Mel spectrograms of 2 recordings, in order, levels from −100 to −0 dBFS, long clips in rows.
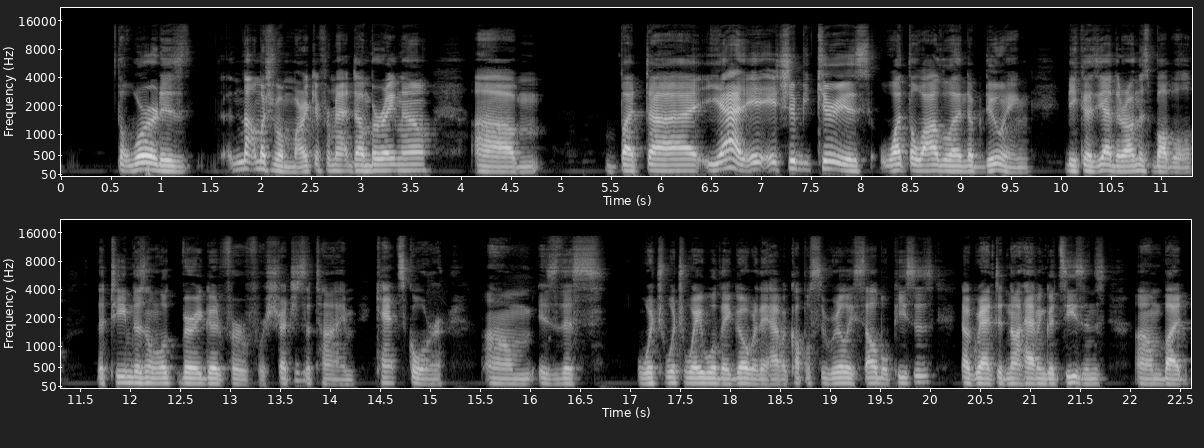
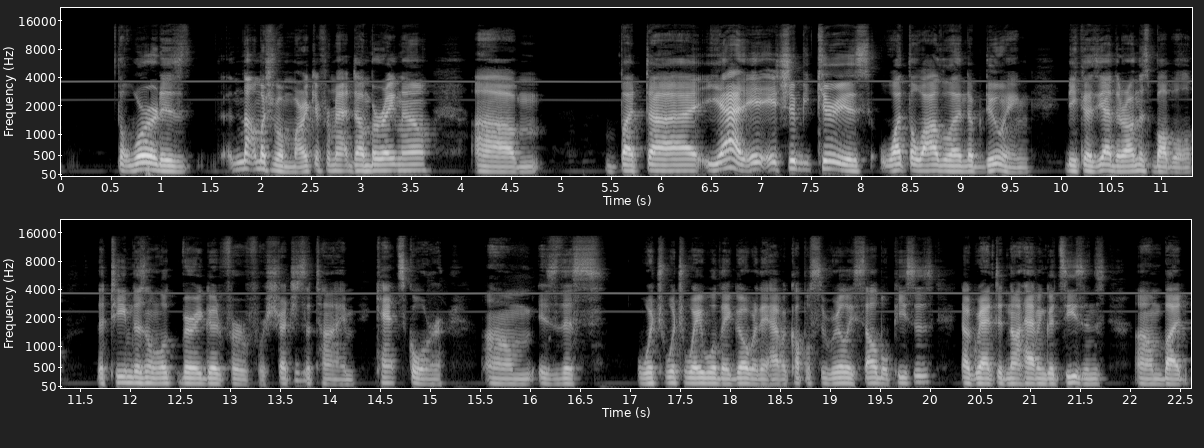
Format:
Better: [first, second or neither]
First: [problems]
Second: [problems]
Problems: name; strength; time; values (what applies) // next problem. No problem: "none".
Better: first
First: none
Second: high-pitched whine; faint; throughout; 3.5 kHz, 30 dB below the speech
